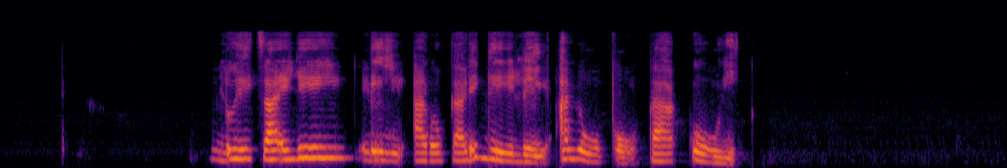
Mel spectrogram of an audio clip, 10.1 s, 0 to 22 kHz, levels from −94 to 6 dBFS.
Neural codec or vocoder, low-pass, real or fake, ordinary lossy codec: codec, 24 kHz, 1.5 kbps, HILCodec; 9.9 kHz; fake; MP3, 96 kbps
